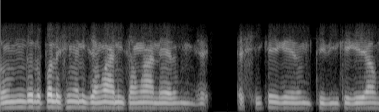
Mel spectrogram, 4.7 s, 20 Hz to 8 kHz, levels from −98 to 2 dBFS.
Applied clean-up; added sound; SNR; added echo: none; none; none; none.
